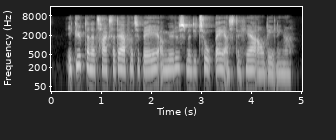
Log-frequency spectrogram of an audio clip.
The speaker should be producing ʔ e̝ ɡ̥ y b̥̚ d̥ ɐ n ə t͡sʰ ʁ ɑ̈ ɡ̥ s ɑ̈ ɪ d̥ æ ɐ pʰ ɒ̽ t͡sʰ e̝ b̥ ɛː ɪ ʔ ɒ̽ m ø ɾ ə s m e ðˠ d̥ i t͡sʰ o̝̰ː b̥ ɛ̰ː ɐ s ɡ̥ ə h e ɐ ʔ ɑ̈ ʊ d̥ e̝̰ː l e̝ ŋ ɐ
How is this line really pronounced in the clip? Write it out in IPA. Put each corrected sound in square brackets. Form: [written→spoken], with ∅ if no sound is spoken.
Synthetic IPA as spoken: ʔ e̝ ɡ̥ y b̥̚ d̥ ɐ n ə t͡sʰ ʁ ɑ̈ ɡ̥ s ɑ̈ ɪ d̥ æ ɐ pʰ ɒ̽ t͡sʰ e̝ b̥ ɛː ɪ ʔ ɒ̽ m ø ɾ ə s m e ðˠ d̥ i t͡sʰ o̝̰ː b̥ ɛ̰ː ɐ s [ɡ̥→d̥] ə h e ɐ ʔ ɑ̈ ʊ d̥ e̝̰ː l e̝ ŋ ɐ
